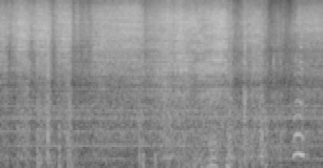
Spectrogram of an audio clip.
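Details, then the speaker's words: Volkswagen Jetta secondary air injection test: air pump jumped on at the relay terminals, steady airy hiss of air heard at the tailpipe blowing up rubber gloves; normal flow, confirming the combi valve opens and closes properly. "Okay, let's go look at our air gloves. Looky here. You can even hear the air."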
